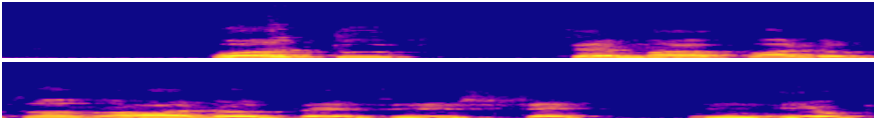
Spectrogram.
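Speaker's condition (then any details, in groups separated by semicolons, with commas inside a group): Cerebral palsy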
